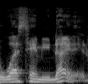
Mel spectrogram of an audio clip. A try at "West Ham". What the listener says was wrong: I just think it's cute you pronounce the H in West Ham.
